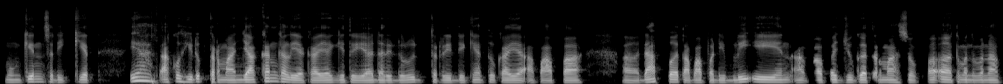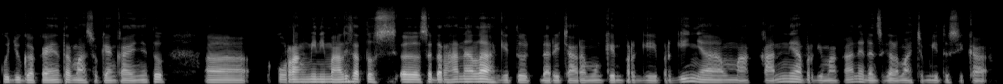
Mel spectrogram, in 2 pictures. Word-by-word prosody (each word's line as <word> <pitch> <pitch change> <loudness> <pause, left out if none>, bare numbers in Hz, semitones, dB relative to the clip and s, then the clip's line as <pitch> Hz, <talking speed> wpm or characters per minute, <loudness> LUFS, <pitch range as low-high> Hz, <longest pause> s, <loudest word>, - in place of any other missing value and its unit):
mungkin 120 +4 -1
sedikit, 105 +1 -2 0.4
ya 175 +2 +6 0.2
aku 110 +5 +2
hidup 115 - +1
termanjakan 105 +6 +3
kali 105 -6 +4
ya, - - +1
Kak, 100 - +2
ya, 100 - +4
gitu 100 0 -3
ya, 100 0 +3
dari 100 -1 +1
dulu 100 +2 0 0.2
terdidiknya 100 +2 -2
tuh 105 - -2
kayak 95 -1 +3
apa-apa, 90 +2 0 0.6
eee, 95 -1 -1
dapet, 115 -1 +3
apa-apa 100 0 +1
dibeliin, 110 +2 +2
apa-apa 100 +2 -1
juga 105 +3 +1
termasuk 105 -1 -1
heeh, 110 +1 +4
teman-teman 105 -1 -1
aku 100 +3 -4
juga 105 -1 0
kayaknya 105 +1 +1
termasuk 100 -2 -1
yang 95 - -3
kayaknya 95 +2 -1
tuh, 115 - +2 0.4
eee, 100 -1 +1 0.3
kurang 115 0 +3
minimalis 120 +1 +2
atau 120 - -1
se 105 - -2
eee, 115 -1 +5
sederhana 115 +3 +2
lah 130 -3 +7
gitu, 100 -1 -2
dari 95 0 -1
cara 90 +1 -1
mungkin 95 0 -3
pergi-perginya, 100 +4 -3
makannya, 105 +5 -3
pergi 95 -3 -7
makannya 105 +7 -4
dan 95 - -1
segala 90 -1 -3
macam, 95 0 -6
gitu 95 0 -7
sih, - - -10
Kak. - - -5
105 Hz, 165 wpm, -25 LUFS, 100-110 Hz, 0.6 s, lah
